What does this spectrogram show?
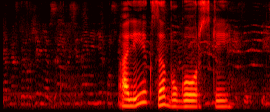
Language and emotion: Russian, sad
